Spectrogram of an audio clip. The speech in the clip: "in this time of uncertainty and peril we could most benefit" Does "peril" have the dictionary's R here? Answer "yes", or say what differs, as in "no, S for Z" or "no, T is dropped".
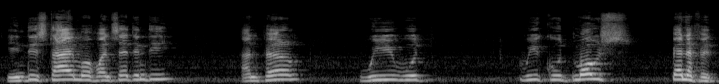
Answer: no, W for R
